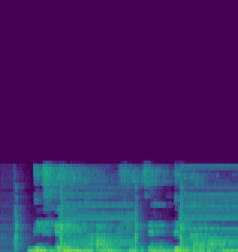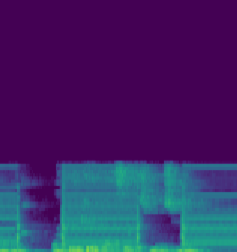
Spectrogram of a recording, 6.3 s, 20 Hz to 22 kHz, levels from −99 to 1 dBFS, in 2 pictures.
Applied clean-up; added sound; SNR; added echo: classical method WPE with log-MMSE.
